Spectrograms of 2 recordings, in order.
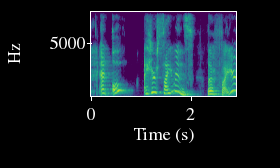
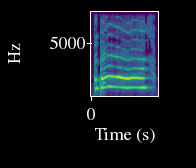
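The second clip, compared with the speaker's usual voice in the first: much higher, louder squeaky goodbye; 3 dB louder than usual. Shown as a demonstration. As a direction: squeak it out as high as you can. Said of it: "goodbye as high as we can".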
